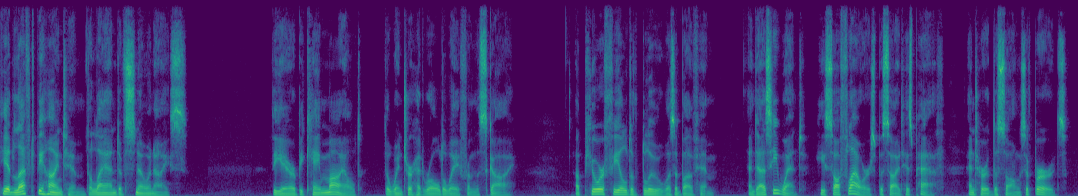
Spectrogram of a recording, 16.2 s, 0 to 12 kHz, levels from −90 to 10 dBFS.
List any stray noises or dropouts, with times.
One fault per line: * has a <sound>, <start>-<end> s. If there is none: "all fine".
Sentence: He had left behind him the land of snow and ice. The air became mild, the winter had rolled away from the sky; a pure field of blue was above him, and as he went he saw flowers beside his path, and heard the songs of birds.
all fine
